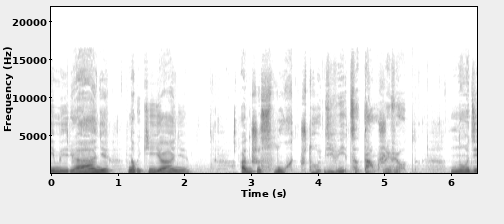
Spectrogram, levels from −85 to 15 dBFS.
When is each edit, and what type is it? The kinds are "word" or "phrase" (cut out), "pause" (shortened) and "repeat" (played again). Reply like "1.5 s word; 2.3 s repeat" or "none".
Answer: 1.3 s word; 3.0 s word; 3.6 s word

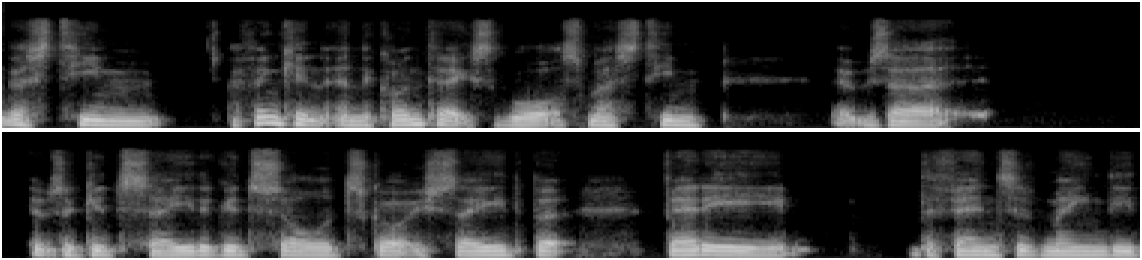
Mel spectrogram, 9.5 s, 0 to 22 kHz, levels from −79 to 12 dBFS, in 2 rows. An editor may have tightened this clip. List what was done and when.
none

